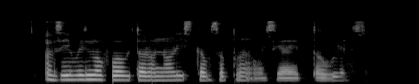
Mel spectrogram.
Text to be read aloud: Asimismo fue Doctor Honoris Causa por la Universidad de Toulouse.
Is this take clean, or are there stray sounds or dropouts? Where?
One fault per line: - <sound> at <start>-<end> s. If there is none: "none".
- dropout at 1.1-1.1 s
